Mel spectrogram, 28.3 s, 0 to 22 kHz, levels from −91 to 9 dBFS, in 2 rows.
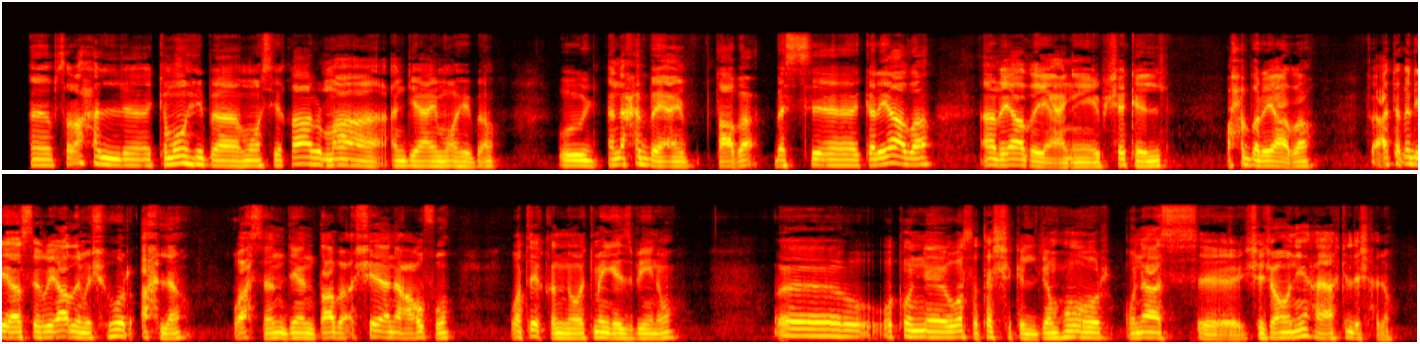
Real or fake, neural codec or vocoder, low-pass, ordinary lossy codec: fake; vocoder, 22.05 kHz, 80 mel bands, Vocos; 9.9 kHz; none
